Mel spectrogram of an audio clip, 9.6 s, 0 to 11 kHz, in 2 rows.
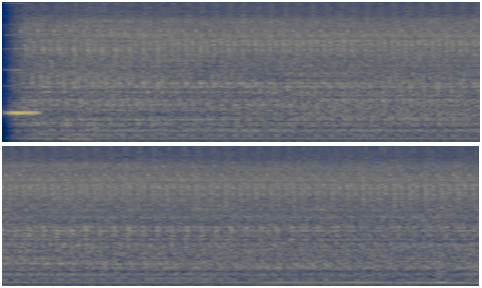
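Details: Renault Scenic 2/Megane 2 K4M engine with cam phaser and its solenoid locked closed: faint even knock under a steady drone at 2000–2500 rpm with fixed throttle, gone when pedal moves; vanished on flush oil, returned with 5W40.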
